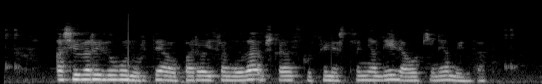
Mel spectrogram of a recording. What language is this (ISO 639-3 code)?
eus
